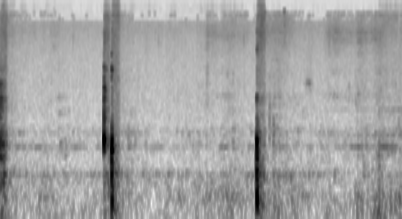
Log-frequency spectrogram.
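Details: Three brief, sharp hiccup clicks in about six seconds, two close together, in a quiet room: hiccups.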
